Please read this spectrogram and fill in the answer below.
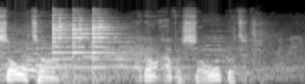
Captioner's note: bell ringing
